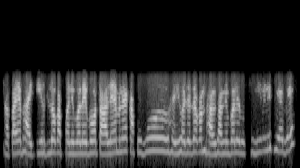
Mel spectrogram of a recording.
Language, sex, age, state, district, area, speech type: Assamese, female, 18-30, Assam, Jorhat, urban, conversation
